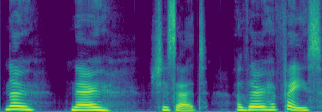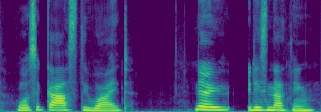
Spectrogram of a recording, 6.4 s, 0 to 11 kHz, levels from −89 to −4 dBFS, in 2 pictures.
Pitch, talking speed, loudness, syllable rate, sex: 245 Hz, 140 wpm, -16 LUFS, 4.3 syllables/s, female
